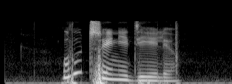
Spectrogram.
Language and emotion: Russian, positive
